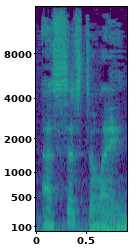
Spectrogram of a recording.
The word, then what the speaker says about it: asystole: and have you explained to the jury uh a systole i think is called um am i pronouncing that right by the way asystole yes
